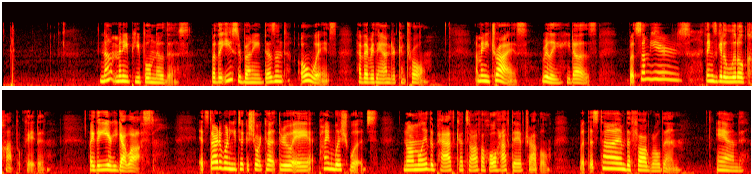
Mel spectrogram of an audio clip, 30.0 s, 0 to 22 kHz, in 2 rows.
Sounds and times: seasonal narration 2.0 - 8.6
seasonal narration 9.5 - 11.9
seasonal narration 12.6 - 16.0
seasonal narration 16.7 - 18.1
seasonal narration 19.0 - 22.4
seasonal narration 23.0 - 26.0
seasonal narration 26.6 - 28.6
seasonal narration 29.2 - 29.9

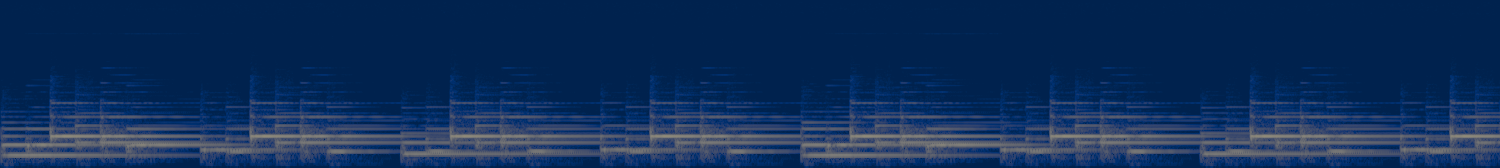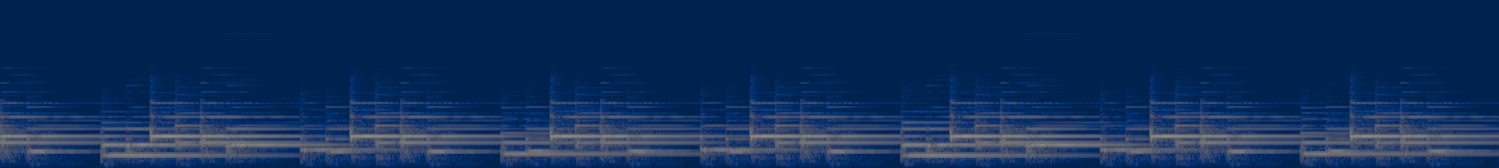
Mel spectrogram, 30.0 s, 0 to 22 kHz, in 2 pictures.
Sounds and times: piano 0.0 - 29.9

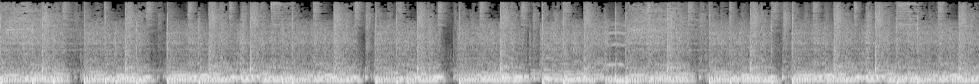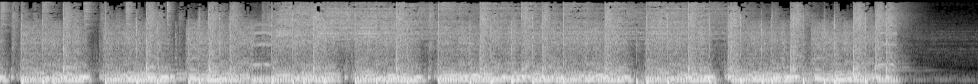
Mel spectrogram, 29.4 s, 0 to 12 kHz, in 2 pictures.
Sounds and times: guitar 0.0 - 29.3

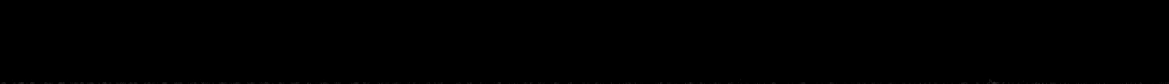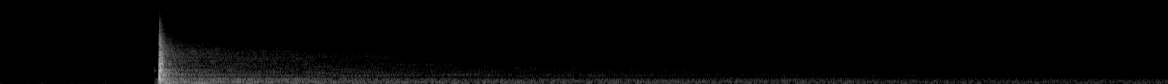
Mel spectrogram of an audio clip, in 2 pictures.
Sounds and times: piano pedal hit 01 13.2 - 19.3

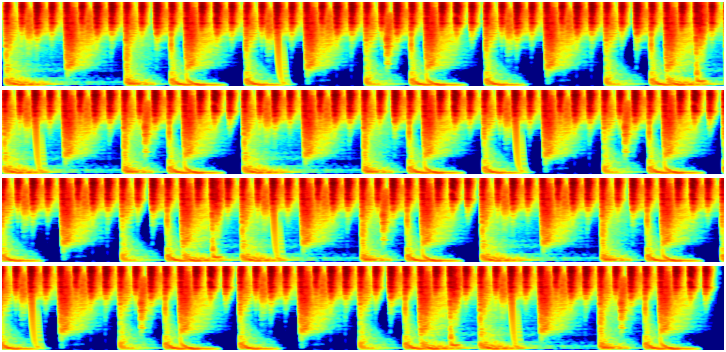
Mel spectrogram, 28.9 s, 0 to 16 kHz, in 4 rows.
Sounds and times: Kick Drum 0.0 - 0.6
Bass 0.0 - 2.9
Snare 0.0 - 1.2
Kick Drum 1.2 - 3.0
Snare 1.8 - 3.6
Kick Drum 3.6 - 5.3
Bass 3.7 - 5.2
Snare 5.4 - 6.0
Kick Drum 6.0 - 7.8
Bass 6.1 - 12.5
Snare 6.6 - 7.2
Snare 7.8 - 9.4
Kick Drum 8.4 - 10.2
Snare 10.2 - 10.8
Kick Drum 10.8 - 12.6
Snare 11.4 - 13.1
Kick Drum 13.2 - 14.9
Bass 13.3 - 14.8
Snare 15.0 - 15.6
Kick Drum 15.6 - 17.4
Bass 15.7 - 22.1
Snare 16.2 - 19.0
Kick Drum 18.0 - 19.8
Snare 19.8 - 20.4
Kick Drum 20.4 - 22.2
Snare 21.0 - 22.7
Kick Drum 22.8 - 24.5
Bass 22.9 - 24.4
Snare 24.6 - 25.2
Kick Drum 25.2 - 27.0
Bass 25.3 - 28.6
Snare 25.8 - 28.8
Kick Drum 27.6 - 28.8

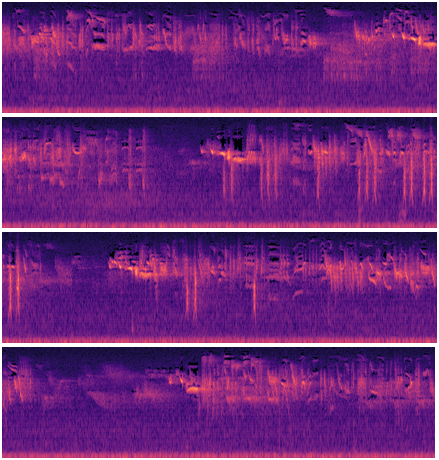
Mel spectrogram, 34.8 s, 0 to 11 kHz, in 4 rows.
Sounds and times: a redwing, singing in the forest 0.0 - 34.7
other birds in the bg 0.0 - 34.7
a woodcock 15.8 - 18.0

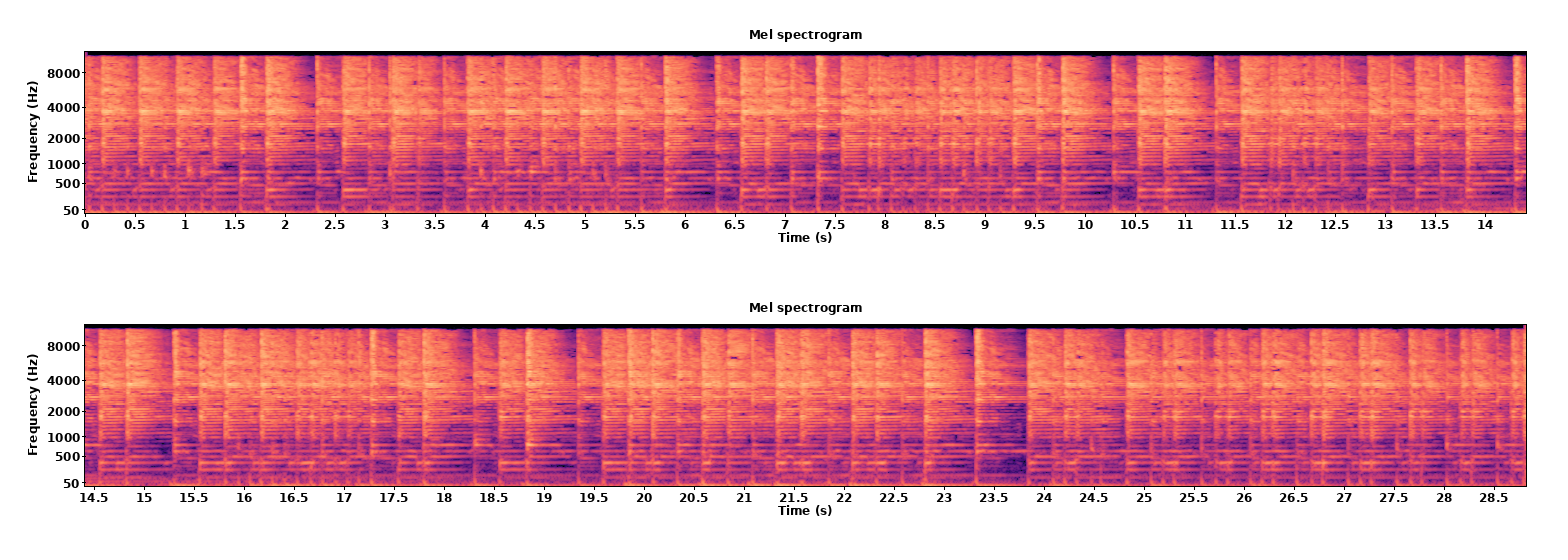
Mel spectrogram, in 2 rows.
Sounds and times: Filipino bamboo buzz sticks 0.0 - 9.6

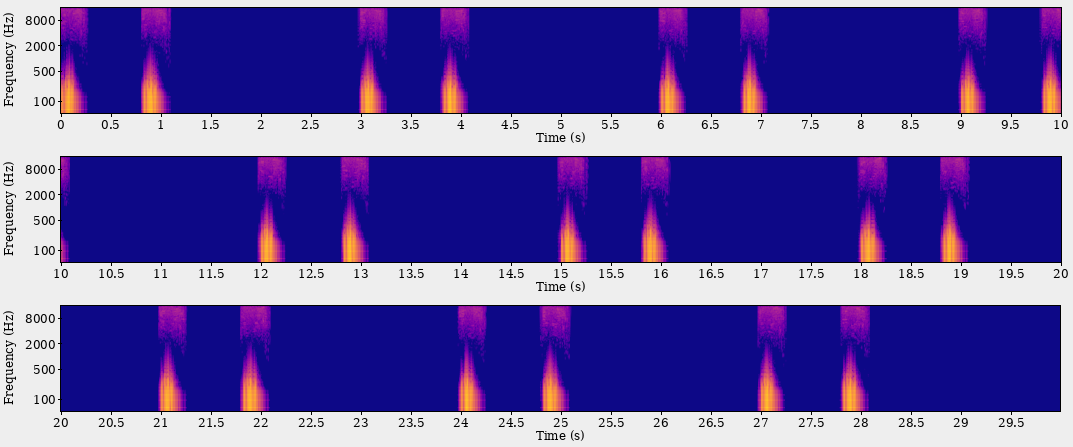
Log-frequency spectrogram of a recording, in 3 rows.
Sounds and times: synthesised heartbeat 0.0 - 0.2
synthesised heartbeat 3.0 - 3.2
synthesised heartbeat 6.0 - 6.2
synthesised heartbeat 9.0 - 9.2

